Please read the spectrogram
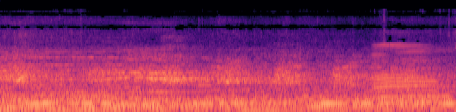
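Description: Indistinct voices over background music.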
